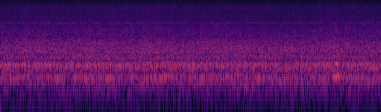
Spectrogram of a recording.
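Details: Natural bee buzzing, many insects together producing an unbroken droning hum with faint wavering tones over a steady rich texture, no other sounds standing out.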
